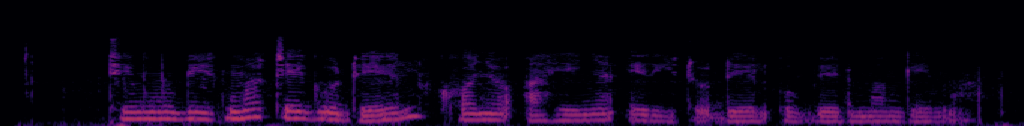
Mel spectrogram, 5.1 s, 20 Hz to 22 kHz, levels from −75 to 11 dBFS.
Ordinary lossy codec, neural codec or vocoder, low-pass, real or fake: AAC, 24 kbps; vocoder, 44.1 kHz, 128 mel bands, Pupu-Vocoder; 19.8 kHz; fake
